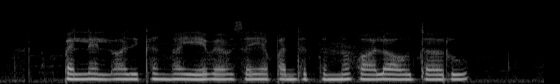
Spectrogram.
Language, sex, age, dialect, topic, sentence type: Telugu, female, 18-24, Utterandhra, agriculture, question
